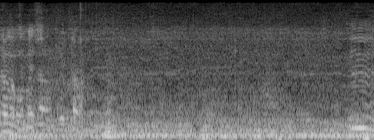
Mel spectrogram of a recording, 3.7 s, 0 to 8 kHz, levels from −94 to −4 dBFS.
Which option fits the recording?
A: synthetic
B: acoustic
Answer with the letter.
A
